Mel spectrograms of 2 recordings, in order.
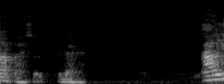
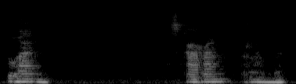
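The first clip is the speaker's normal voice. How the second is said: quiet weeping; 5 semitones lower, 8 dB quieter than usual. Acted. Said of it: "Sambil dia menangis".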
